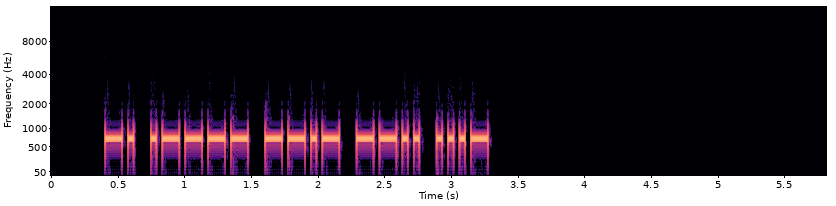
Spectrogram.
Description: Morse code, heard as a keyed tone, about 28 wpm, 700 Hz. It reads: N1QZV
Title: USA Call Signs - 5 Characters - Repeated 2x - 28wpm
